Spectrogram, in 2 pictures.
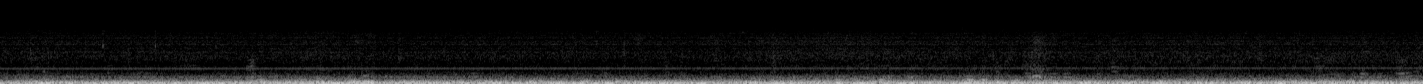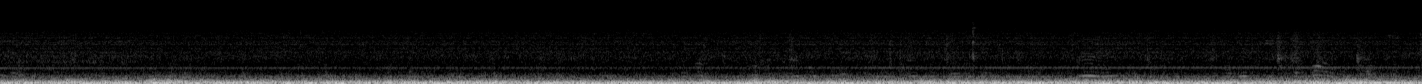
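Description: Passenger railway coach in motion, heard from inside: a steady low rumble of the wheels running on the track, with a faint steady whine over it.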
